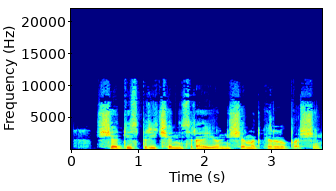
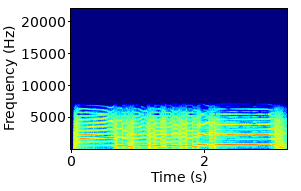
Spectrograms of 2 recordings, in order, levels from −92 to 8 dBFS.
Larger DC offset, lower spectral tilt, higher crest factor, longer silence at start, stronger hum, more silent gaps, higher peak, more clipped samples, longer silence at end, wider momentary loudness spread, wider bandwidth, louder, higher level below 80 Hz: neither; first, -5 dB/octave vs 0 dB/octave; first, 18 dB vs 10 dB; first, 0.4 s vs 0.05 s; neither; neither; first, -2 dBFS vs -8 dBFS; neither; about the same, 0 s vs 0 s; first, 6 LU vs 2 LU; first, 11.5 kHz vs 7.2 kHz; second, -20 LUFS vs -17 LUFS; first, -48 dBFS vs -66 dBFS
